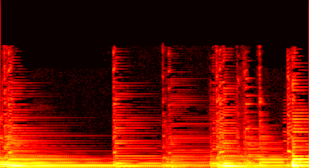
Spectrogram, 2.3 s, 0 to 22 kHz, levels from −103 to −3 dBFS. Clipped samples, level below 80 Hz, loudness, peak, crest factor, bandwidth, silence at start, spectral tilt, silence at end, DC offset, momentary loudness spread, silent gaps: under 0.1%; -58 dBFS; -22 LUFS; 0 dBFS; 20 dB; 13 kHz; 0 s; -6.5 dB/octave; 0 s; under 0.1%; 15 LU; none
